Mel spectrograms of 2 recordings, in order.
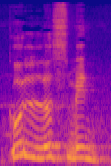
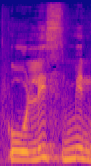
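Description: First: The u runs straight into smin without a break. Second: The u is dropped and kul joins ismin by i. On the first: The speaker calls it right. "Bila kita baca sambung lagu tu" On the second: The speaker calls it wrong. "Kulismin pun tak kena"

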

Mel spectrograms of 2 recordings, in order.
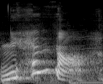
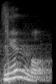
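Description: First: The dialect intonation is overdone and exaggerated. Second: The dialect intonation is mild and understated. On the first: This is how outsiders imitate the dialect. The speaker calls it wrong. "이런 거 안 하잖아요" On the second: This is how locals actually speak. The speaker calls it right. "우리는 니 했나? 이 정도지?"

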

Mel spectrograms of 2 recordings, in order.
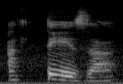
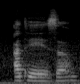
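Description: First: The t sound is long and stronger. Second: The t sound is short and single. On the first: The speaker calls it right. "então aquele T dá esse sonzinho um pouquinho mais forte" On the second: The speaker calls it wrong. "Com um T só. Mas vou dar um exemplo. Se fosse assim, seria attesa"

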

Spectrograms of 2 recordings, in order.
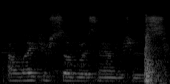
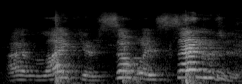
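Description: First: It is said quietly. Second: It is said loudly.

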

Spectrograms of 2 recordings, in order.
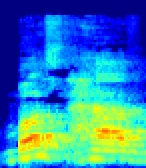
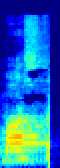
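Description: First: The word have is said in full. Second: Have is reduced to a short uh sound.

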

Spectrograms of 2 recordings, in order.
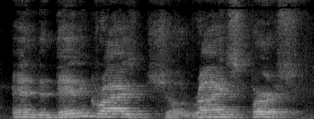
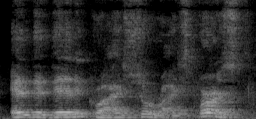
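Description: The two takes are said the same way.

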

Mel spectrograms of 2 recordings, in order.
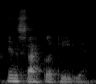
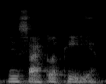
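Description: No difference in how they are said.

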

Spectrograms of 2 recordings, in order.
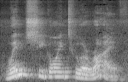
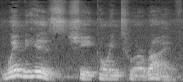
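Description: First: When and is are joined into one contracted word. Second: When and is are said as two full words. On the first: It is a casual, informal way to ask. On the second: It is a more formal way to ask.

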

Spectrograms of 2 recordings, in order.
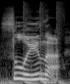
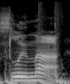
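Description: First: The stress is on the first syllable. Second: The stress is on the second syllable. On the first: The speaker calls it right. "а правильно казати – слина" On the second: The speaker calls it wrong. "От і я хибно думав, що слина"

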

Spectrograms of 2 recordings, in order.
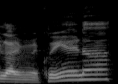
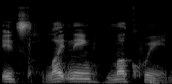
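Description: First: The name is said with an Italian accent. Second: The name is said without an Italian accent. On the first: The speaker calls it wrong. "Sorry, I'm just Italian" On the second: The speaker calls it right. "It's Lightning McQueen, not Lightning McQueen"

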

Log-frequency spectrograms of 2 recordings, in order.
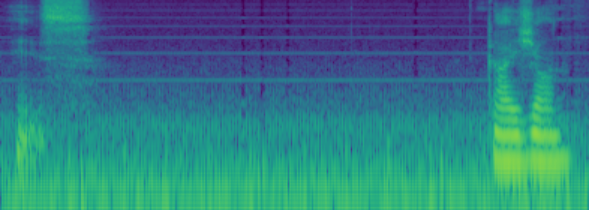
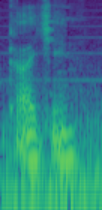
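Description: First: It is said more like the Spanish 'Gijón'. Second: It sounds like the Japanese word 'gaijin'. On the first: The speaker calls it right. "I think is how they pronounce it" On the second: The speaker calls it wrong. "I keep wanting to pronounce it Cajun, like what Japanese people call English people"

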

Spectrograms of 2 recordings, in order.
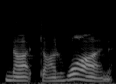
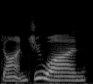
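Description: First: Juan is said with one syllable. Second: Juan is said with two syllables. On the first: The speaker calls it wrong. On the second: The speaker calls it right. "Yes, Don Juan"

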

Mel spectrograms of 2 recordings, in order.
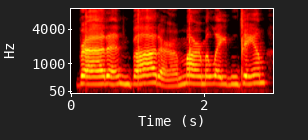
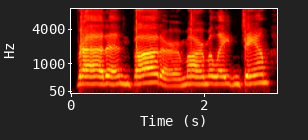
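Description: The two takes are said the same way.

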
